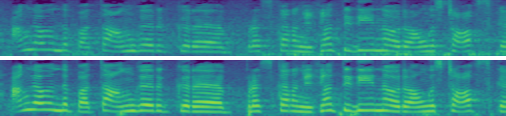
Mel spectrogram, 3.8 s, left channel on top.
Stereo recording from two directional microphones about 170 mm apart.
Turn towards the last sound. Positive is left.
turn(degrees=-35)  # may be behind; listen again after turning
